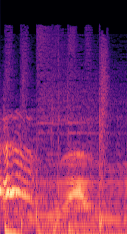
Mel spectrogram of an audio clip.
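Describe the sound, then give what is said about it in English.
A dog gives an affectionate yelp, a moderately loud run of whiny, drawn-out syllables that rise and fall in pitch, almost like speech, with no one else talking. “That's a dog. That is correct.”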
